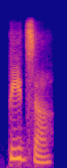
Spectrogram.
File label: "pizza", Indian; Dictionary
